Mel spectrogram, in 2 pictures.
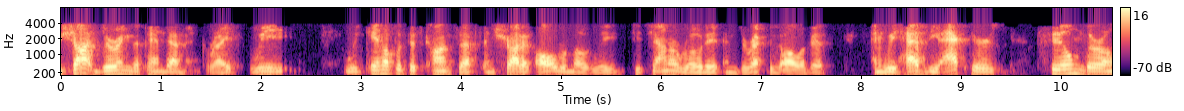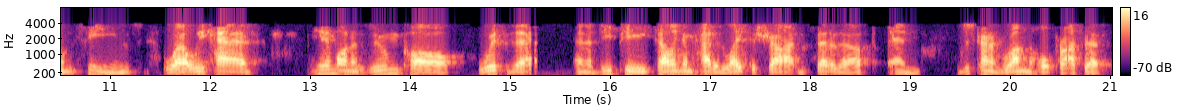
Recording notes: On the phone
